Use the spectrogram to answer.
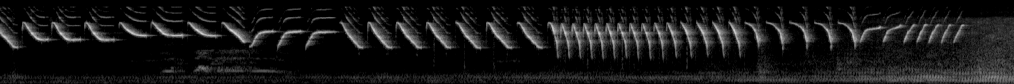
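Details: Canary song for training, a run of tours: rising whistled sweeps repeated about three per second, then a fast buzzy trill of steeply falling notes, ending in a brief rolling phrase fading into quiet.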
